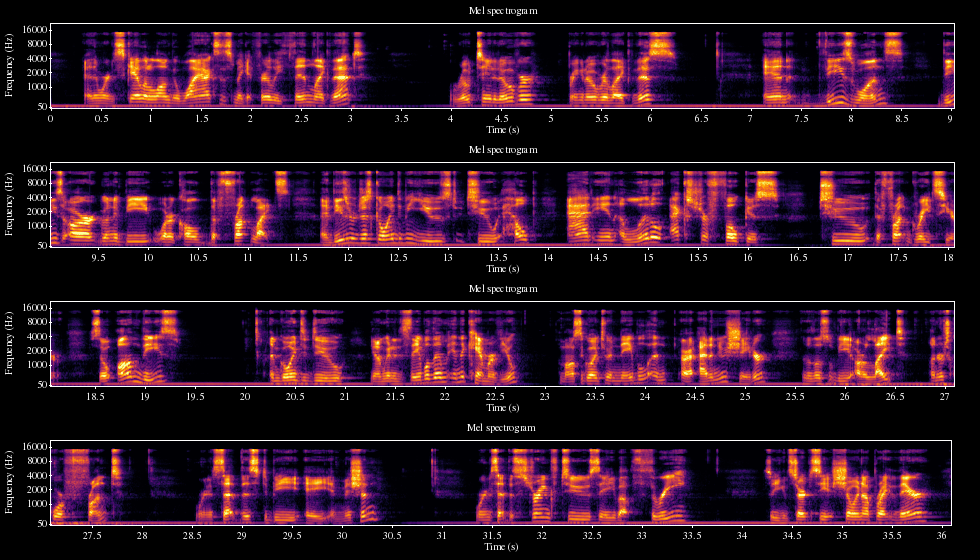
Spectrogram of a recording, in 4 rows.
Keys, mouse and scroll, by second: 0.1 click, 0.9 s, 2.3 click, 2.5 KP_3, 2.6 click, 2.6 KP_3, 3.3 g, 4.4 click, 4.4 r, 7.0 click, 7.1 g, 8.2 click, 8.2 g, 13.1 click, 17.0 click, 22.8 click, 23.3 click, 23.7 click, 24.3 click, 25.2 click, 28.7 click, 30.5 click, 31.9 ctrl+click, 33.4 ctrl+click.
